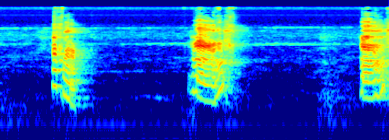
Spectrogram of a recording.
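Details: Talkative blue-and-yellow macaw kept as a pet produces three harsh, nasal, word-like squawks, roughly one every one and a half seconds, with a faint steady tone behind them indoors.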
